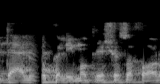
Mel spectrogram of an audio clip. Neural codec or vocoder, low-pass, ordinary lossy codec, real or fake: none; 7.2 kHz; MP3, 96 kbps; real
